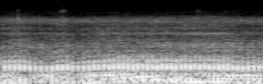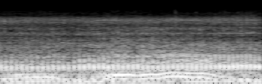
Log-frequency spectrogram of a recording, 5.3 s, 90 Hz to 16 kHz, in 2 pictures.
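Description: A Christini AWD 250cc big-wheel motorcycle engine runs steadily and close by, a loud, buzzing, rapidly pulsing single-cylinder drone that holds an even pitch throughout.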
